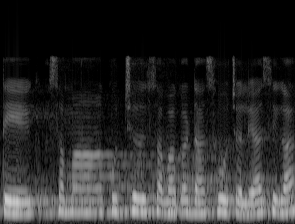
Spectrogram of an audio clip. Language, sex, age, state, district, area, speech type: Punjabi, female, 30-45, Punjab, Tarn Taran, urban, spontaneous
